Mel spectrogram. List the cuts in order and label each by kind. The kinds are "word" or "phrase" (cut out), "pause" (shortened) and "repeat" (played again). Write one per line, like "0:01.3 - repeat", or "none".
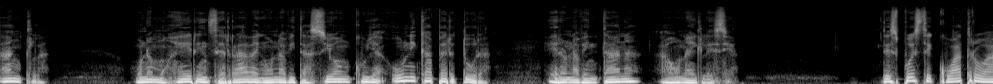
none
